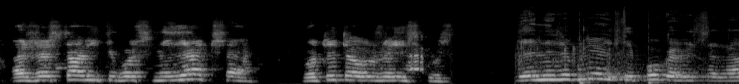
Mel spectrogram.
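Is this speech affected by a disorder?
Yes: cerebral palsy.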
